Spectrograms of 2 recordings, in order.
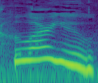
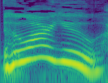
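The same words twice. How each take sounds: First: The question returns much softer; faint echo. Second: Put-on boy calling high into the woods. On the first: Retold or imitated. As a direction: echo it back from far away. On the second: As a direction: shout the question into the trees. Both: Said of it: "He heard an echo".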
